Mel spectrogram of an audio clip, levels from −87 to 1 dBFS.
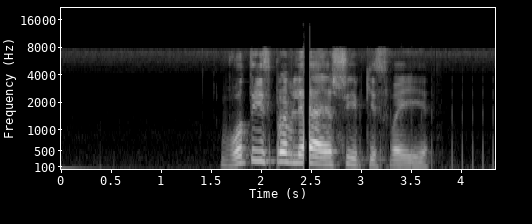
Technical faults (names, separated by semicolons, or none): gap at a join of encoded pieces; Wi-Fi interference; processor overload crackle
